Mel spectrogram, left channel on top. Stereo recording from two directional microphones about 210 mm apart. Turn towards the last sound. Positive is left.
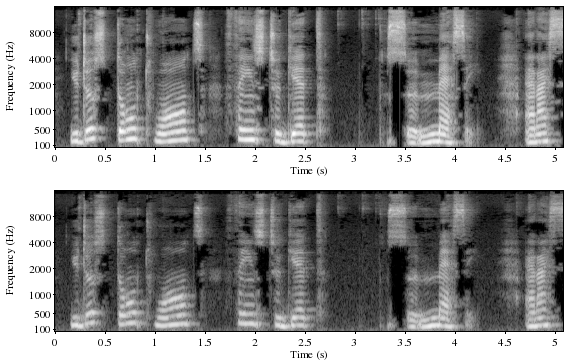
turn(degrees=30)  # may be behind; listen again after turning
